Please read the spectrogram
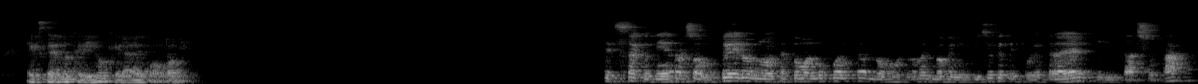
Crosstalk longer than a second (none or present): none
